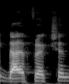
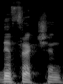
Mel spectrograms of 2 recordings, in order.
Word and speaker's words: diffraction: हम इसको normally डायफ्रैक्शन भी कहते हैं, लेकिन इसकी सही प्रोनाउंसिएशन डिफ्रैक्शन ही है।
